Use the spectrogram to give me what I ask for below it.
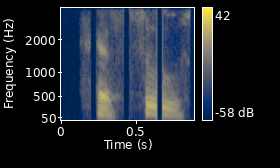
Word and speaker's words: Jesus: Okay, my first name is pronounced Jesus, and it's spelled just like Jesus. And my last name is Redondo. That's R-E-D-O-N-D-O.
